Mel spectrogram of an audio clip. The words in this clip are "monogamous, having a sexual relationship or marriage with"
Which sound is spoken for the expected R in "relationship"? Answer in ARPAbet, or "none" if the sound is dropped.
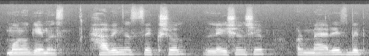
R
